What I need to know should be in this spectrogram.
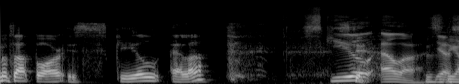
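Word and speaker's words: scéal eile: The name of that bar is Scale Ella. Scale Ella. This is the Irish pub that we went to in Japan. Okay. Yeah. Interesting. Skeel, it just rhymes with my first name, and Ella.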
